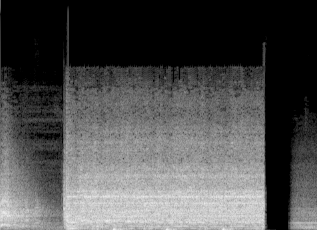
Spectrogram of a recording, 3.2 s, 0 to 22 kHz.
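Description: A Massey Ferguson 1650 tractor engine cranks on its push button starter, a loud steady grinding with rhythmic turnover pulses lasting about two seconds, cutting off abruptly before a short fainter burst.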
